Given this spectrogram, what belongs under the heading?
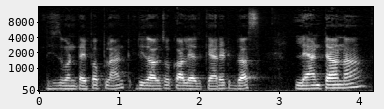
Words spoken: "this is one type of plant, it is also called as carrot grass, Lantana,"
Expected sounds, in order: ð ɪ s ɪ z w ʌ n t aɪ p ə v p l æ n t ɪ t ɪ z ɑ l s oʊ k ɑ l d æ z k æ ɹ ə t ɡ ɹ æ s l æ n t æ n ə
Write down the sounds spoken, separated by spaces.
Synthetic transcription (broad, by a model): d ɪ s ɪ z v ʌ n t aɪ p ə v p l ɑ n t ɪ t ɪ z ɑ l s oʊ k ɑ l d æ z k æ ɹ ə t ɡ ɹ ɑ s l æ n t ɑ n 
